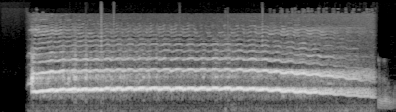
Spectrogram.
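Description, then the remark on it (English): An ululation: one loud, high vocal cry held for about three and a half seconds with a slight quavering wobble, sliding down a little before it breaks off abruptly, with no talking. “Oh, that was that was our word from last week. Ululation.”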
